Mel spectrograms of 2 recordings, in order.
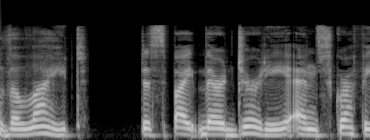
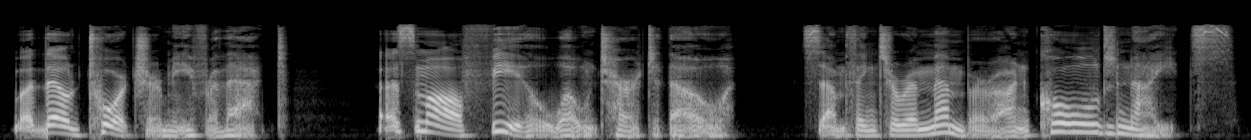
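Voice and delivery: grating stablemaster; 4 semitones lower than usual. A narrator's reading. Stablemaster to the trapped girl, low grating voice. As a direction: scrape the words out low and greedy. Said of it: "the man's voice grated".

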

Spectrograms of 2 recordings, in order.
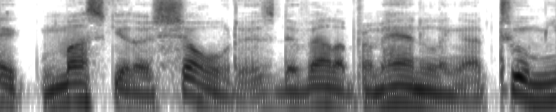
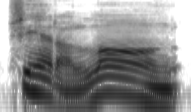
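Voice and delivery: ordinary delivery, nothing marked

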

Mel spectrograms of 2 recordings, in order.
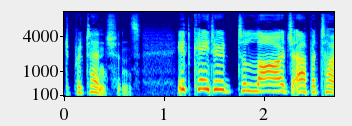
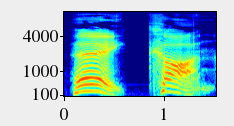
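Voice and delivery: waiter's loud summons; short, loud shout across a diner; calling out; 2 semitones higher, 5 dB louder than usual. A narrator's reading. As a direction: call a colleague over, louder. Waiter calls out to a colleague.

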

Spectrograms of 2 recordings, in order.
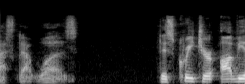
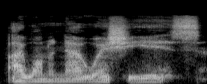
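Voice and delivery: low, slow menacing monster voice; deep male voice; 8 semitones lower than usual. A narrator's reading. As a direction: rumble it from the dark. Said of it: "a decidedly male voice from the deep".

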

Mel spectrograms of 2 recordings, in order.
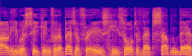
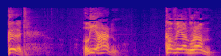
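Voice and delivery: Sullivan calling. A narrator's reading. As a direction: summon the cook for coffee and rum. Captain calls for rum.

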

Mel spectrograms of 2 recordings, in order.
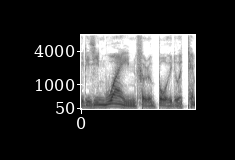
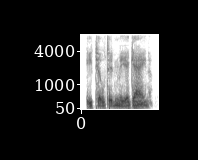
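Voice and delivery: ordinary delivery

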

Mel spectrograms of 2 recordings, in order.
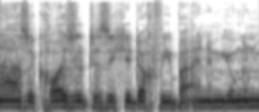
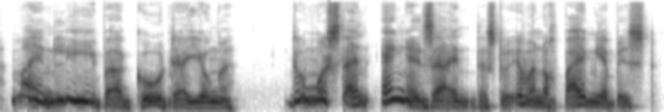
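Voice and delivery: put-on frail old mother; 6 semitones higher than usual. Old mother praises her son.

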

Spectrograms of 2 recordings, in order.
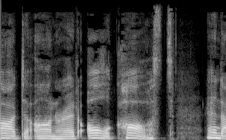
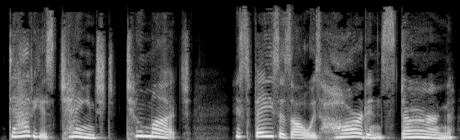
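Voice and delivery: put-on higher, slow voice of an upset young girl; girl's sad complaint; 7 semitones higher than usual. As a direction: let a little girl's grievance spill out slowly.

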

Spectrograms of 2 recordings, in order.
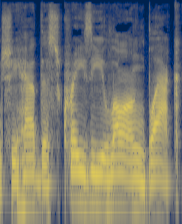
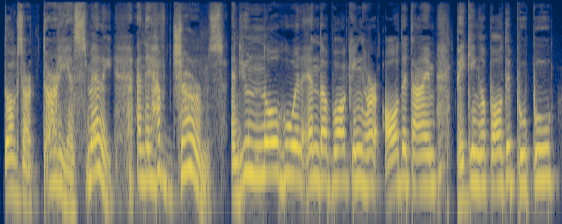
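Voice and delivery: high-pitched, emphatic scolding; disapproving Lourdes; 11 semitones higher than usual. Acted. Lourdes warning Isabel about dirty dogs, disapproving. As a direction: warn her off with high-voiced disgust. Voices Lourdes objecting to dog.

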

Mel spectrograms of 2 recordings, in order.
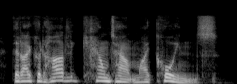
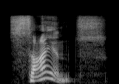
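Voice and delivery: high, scornful echo; scornful landlady; 7 semitones higher than usual. Acted. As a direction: sneer at the excuse.

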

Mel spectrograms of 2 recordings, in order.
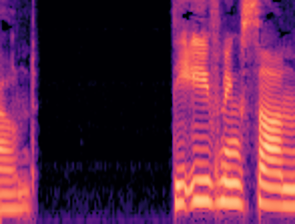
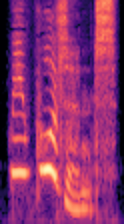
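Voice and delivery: much higher, quick denial; girl's protest. A narrator's reading. Twin girl denying to her mother, high and quick. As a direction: squeak it out in protest.

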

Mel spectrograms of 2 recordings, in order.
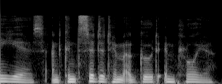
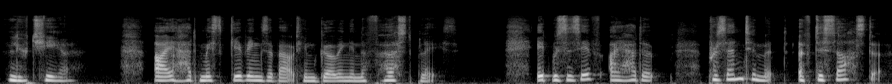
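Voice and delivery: higher fretful mother's voice; a delicate lady full of foreboding; frail distraught mother; 7 semitones higher than usual. A narrator's reading.

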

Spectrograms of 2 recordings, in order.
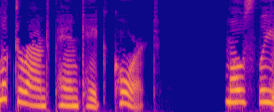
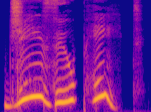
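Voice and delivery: higher, slow, exasperated cry; exasperated exclamation; 9 semitones higher, 3 dB louder, slower than usual. Acted. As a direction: blurt it out in frustration. Frustrated mom fixing wires.

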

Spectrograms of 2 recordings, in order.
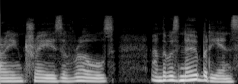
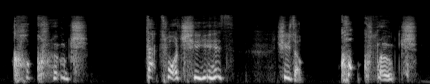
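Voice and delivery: high, scornful outburst, partly breathy; furious; 12 semitones higher than usual. A narrator's reading. Miss Moss alone after the quarrel, high furious scorn. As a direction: spit out the insult in a high voice.

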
